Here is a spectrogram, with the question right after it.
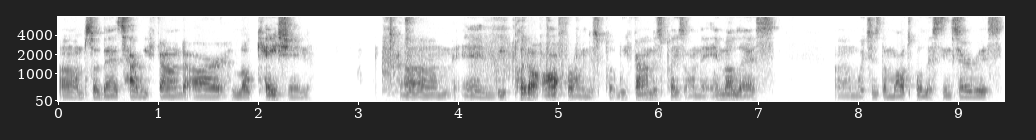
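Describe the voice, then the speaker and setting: Using an ordinary speaking voice, a man talks at a moderate pace with fairly low pitch and fairly even intonation. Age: 20s. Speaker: real estate agent. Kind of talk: personal story.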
